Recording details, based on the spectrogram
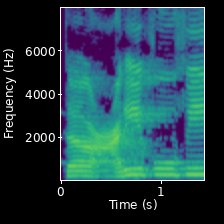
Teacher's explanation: Tekan ain sukun dengan menyempitkan pita suaranya sehingga suara terdengar lebih berat.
